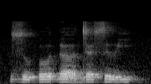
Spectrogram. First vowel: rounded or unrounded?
rounded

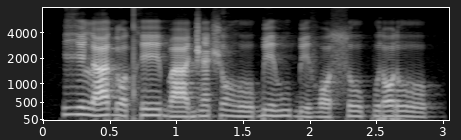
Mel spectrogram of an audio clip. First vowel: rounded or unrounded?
unrounded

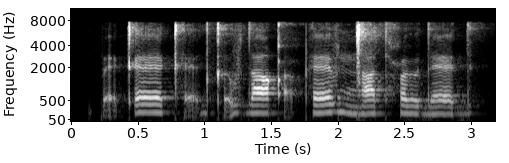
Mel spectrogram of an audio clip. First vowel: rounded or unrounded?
unrounded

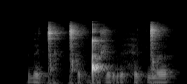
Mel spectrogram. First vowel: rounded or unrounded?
unrounded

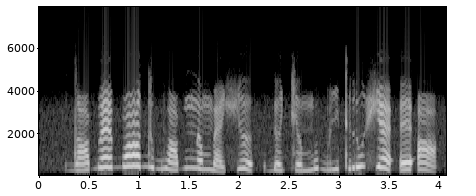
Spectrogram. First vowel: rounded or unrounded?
unrounded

